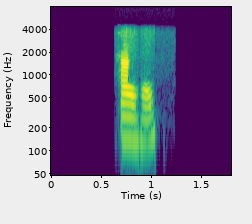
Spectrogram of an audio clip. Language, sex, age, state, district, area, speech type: Santali, male, 45-60, Odisha, Mayurbhanj, rural, conversation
